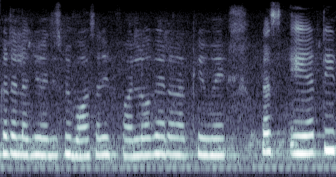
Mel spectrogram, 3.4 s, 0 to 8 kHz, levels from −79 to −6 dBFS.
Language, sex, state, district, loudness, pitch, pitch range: Hindi, female, Chhattisgarh, Raipur, -15 LUFS, 265 Hz, 255-280 Hz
